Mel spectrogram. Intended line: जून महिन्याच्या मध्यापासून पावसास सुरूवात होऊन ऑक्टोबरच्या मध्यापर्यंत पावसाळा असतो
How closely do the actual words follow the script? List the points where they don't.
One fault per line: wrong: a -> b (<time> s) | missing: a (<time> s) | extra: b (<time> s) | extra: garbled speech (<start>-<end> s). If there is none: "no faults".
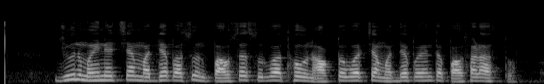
no faults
